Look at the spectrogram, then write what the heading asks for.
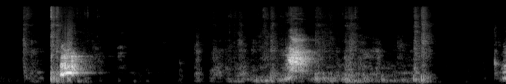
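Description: A dog barks in three sharp, separate bursts, fairly close and loud, with short quiet gaps and a softer yip between them. No one speaks.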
